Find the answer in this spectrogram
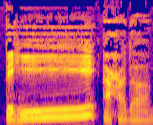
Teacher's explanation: ها ضمیر وقتی که اشباع میشه در واقع یک حرف مد ایجاد میکنه · Term: مد منفصل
